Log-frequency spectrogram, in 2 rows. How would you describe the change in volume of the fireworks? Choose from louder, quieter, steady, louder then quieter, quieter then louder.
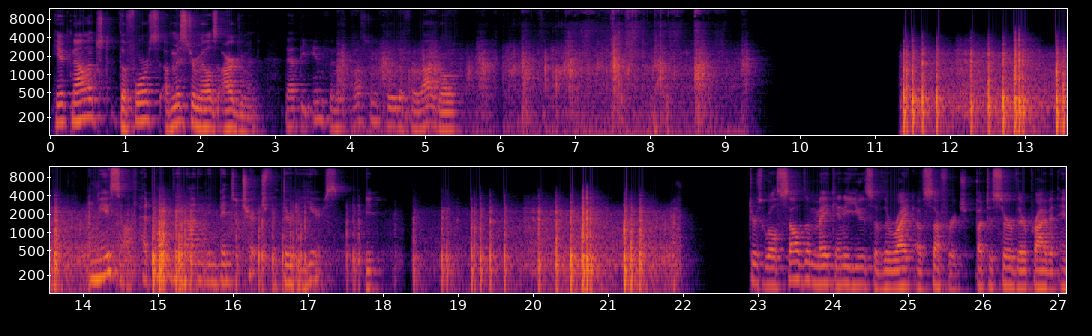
quieter then louder.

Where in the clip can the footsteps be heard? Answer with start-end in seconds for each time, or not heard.
3.8-9.3.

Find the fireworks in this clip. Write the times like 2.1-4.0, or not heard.
11.3-22.0.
